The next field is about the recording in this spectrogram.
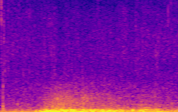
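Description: A loud, steady thunderstorm: a deep, sustained rumble of thunder swelling after a moment, layered over a dense hiss of heavy rain, with no voices.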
